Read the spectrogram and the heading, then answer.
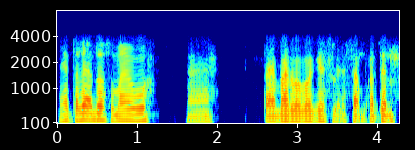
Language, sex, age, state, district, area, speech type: Santali, male, 18-30, West Bengal, Bankura, rural, conversation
